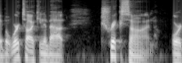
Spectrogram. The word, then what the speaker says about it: Trixon: is an interesting one I believe I have been I don't want to say pronouncing it wrong but I've been pronouncing it the very American way but we're talking about trixon or trixon so German brand I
